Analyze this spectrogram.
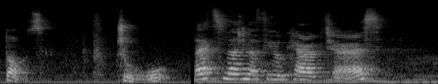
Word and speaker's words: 煮: 煮, the pronunciation is 煮.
